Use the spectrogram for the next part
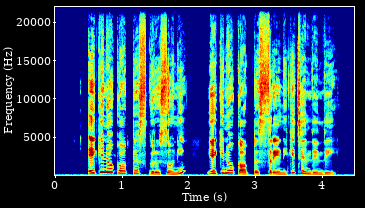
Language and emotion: Telugu, neutral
